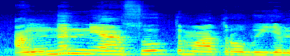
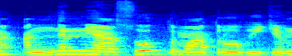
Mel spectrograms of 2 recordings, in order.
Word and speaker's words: अंगन्यासोक्त मात्र बीजम: साधक लोग जो है अंगन्यासोक्त मात्र बीजम लिखा हुआ है क्या लिखा है अंगन्यासोक्त मात्र बीजम लेकिन साधक गण इसका उच्चारण क्या कर देते हैं साधक गण इसका उच्चारण अंगन्यासोक्त मात्र बीजम न करके अगन्या सोक्त मात्रो बीजम कर देते हैं।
